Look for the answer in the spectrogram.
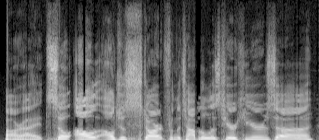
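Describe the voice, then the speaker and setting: Lively, higher-pitched male co-host. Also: moderate pace, clean tone, no echo. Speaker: podcast co-host reading questions. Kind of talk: casual chat.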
